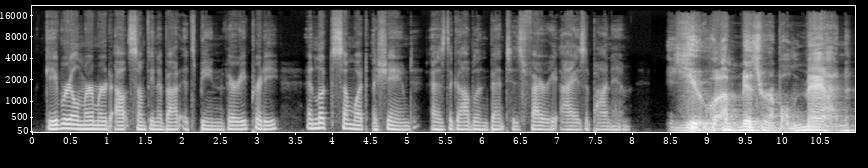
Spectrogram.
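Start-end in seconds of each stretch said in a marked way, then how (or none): 8.5-11.0 very slow, deep, loud contempt, "man" stretched out. The goblin turns on Gabriel Grubb, speaking with excessive contempt. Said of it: "said the goblin in a tone of excessive contempt".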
